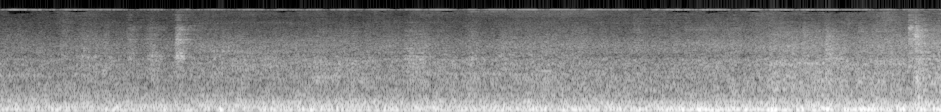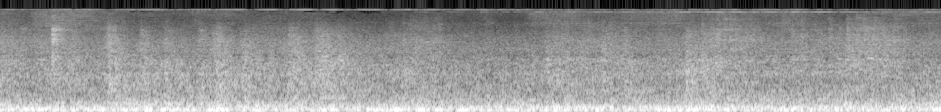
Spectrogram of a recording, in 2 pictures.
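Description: Slow-moving Florida East Coast intermodal freight train's loaded well cars rolling past: a steady low rumble of steel wheels on rail with scattered clicks and clanks, growing louder about three seconds in.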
